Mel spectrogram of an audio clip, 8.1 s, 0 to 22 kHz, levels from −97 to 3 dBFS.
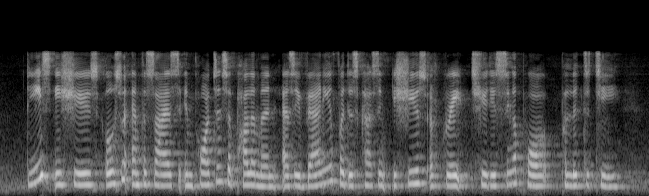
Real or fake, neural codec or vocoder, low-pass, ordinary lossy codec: fake; codec, 44.1 kHz, 7.8 kbps, Pupu-Codec; 7.2 kHz; none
